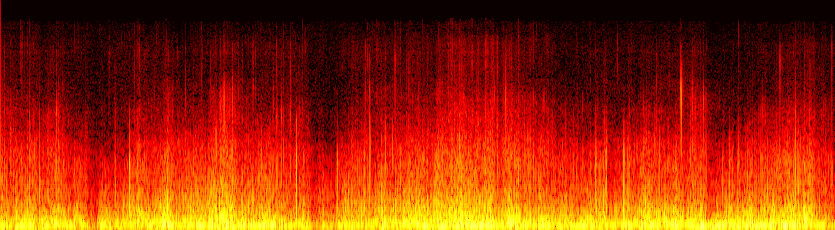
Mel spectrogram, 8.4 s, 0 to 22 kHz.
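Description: Long nails on both hands scratch a thin, flexible pink-white nonwoven fabric drawstring pouch stretched over the microphone. The result is a dense, continuous, muffled rumbling scrape, mostly low and boomy, with faint brighter ticks, easing briefly near 1 and 3 seconds.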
